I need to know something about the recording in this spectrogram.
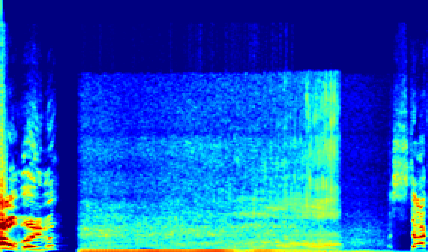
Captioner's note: car engine roars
